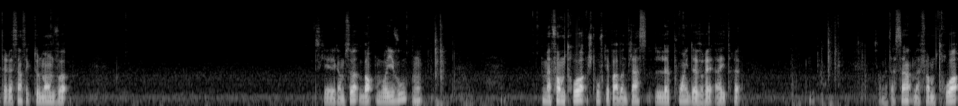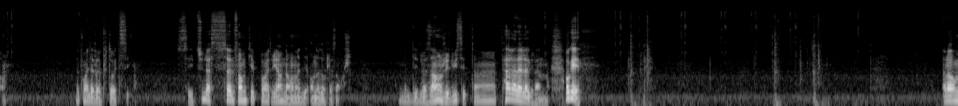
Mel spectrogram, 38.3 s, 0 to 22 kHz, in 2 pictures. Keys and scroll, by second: 8.6 ctrl+z, 16.5 ctrl+z, 31.9 ctrl+a, 35.3 s.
